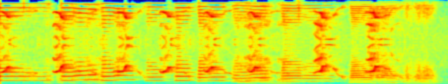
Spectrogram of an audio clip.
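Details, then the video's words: Graham, a Border Terrier who loves to sing, howls in a loud series of drawn-out, wavering tones, each rising then sliding down, about seven howls in a row with harmonic, almost musical quality. "Border Terrier Graham loves to sing"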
